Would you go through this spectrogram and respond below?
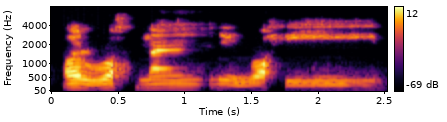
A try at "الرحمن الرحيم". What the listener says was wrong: You said Ar-Rahman Ar-Rahim. Is there Zabar? Fatha on the Alif? No. Is there Zabar or Fatha on the Alif? No. So we put it temporarily to complete the word, to complete the verse. Okay, that is called temporary zabar.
